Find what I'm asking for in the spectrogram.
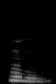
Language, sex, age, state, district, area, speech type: Bodo, female, 60+, Assam, Chirang, rural, conversation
